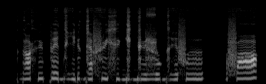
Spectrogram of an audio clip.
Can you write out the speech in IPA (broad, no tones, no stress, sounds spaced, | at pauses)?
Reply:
ɡ ɑ x y p e dʱ i ɾʲ o ɡ æ f y xʲ ɯ ɡʲ e ɡ y ɮ u ɡʱ e f ɯ | f ɑ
